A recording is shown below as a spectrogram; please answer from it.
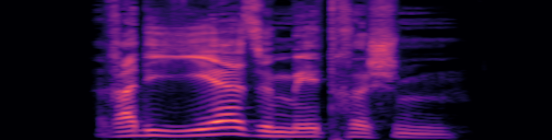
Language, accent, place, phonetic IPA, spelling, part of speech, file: German, Germany, Berlin, [ʁaˈdi̯ɛːɐ̯zʏˌmeːtʁɪʃm̩], radiärsymmetrischem, adjective, De-radiärsymmetrischem.ogg
- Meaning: strong dative masculine/neuter singular of radiärsymmetrisch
